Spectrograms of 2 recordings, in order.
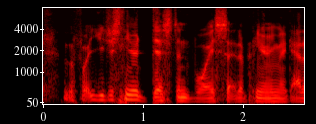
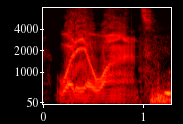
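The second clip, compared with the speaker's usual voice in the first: loud, brusque, curt cigarette lady voice, no sweetness; 5 dB louder than usual. Voicing the cigarette lady who serves the players: cigarette lady voice. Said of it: "let me voice a cigarette lady sketch".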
